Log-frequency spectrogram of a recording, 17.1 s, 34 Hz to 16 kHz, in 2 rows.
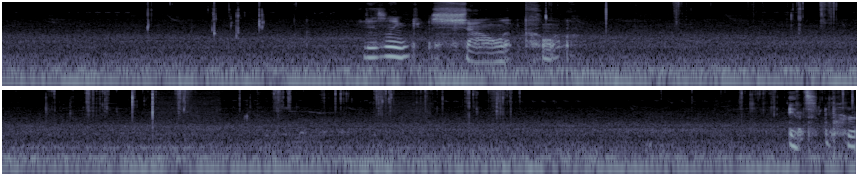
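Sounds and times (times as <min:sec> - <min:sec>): low steady hum: 0:00.0 - 0:17.0
wet clicks and crackles: 0:01.4 - 0:03.1, 0:05.3 - 0:13.8, 0:15.1 - 0:17.0.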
